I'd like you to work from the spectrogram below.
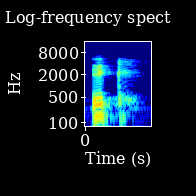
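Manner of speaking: "ik" with short ih as in fish; lax I. Shown as a demonstration. Teacher reads example word, lax "ik". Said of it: "these words are pronounced".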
